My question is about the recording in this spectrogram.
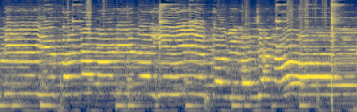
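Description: A woman singing a Kannada devotional song into a microphone, her voice gliding between notes, over harmonium accompaniment and a steady beat of about two strokes a second.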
